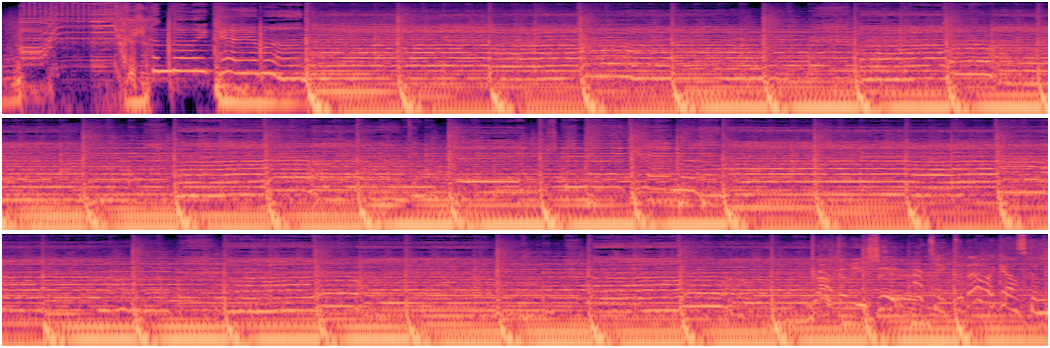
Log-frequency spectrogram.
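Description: A pop song plays at steady full volume after a brief rustle at the start, with a pulsing bass beat, layered synths and melodic harmonic lines running throughout, with no one talking over it.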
